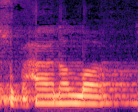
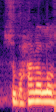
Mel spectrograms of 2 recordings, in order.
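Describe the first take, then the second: First: It is said slowly and calmly. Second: It is said fast.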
